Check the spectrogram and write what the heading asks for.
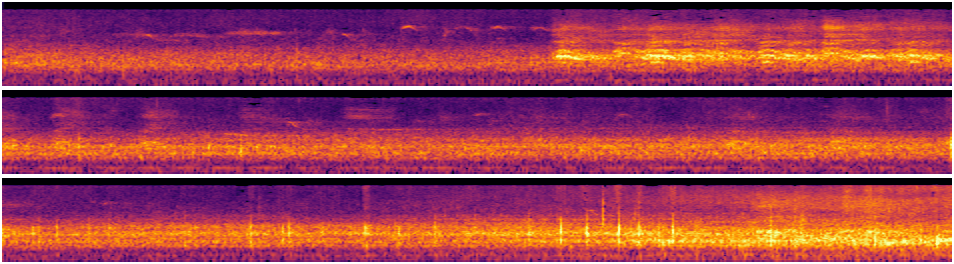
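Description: A flock of crows cawing: a burst of calls about three seconds in, then the calls build up again near the end.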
